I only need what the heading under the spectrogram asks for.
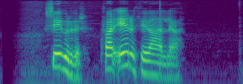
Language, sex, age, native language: Icelandic, female, 40-49, Icelandic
